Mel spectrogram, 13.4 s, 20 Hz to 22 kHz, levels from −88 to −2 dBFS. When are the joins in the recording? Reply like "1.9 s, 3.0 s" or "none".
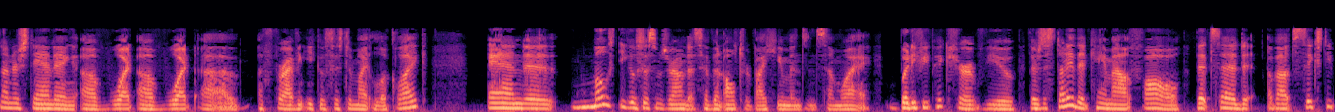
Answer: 1.3 s, 5.6 s, 8.8 s, 9.3 s, 10.2 s, 10.9 s, 11.3 s, 11.9 s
